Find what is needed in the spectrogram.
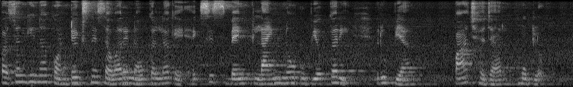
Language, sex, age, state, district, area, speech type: Gujarati, female, 45-60, Gujarat, Surat, urban, read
